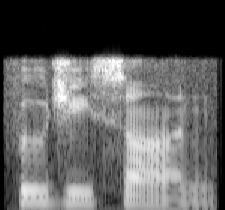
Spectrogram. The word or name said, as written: Fuji-san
